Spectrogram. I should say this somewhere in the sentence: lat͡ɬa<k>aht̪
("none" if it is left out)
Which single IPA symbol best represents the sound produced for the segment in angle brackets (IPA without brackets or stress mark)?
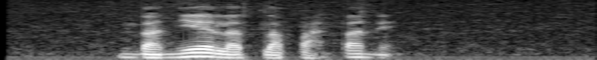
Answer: p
